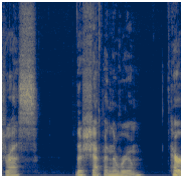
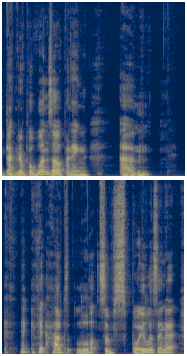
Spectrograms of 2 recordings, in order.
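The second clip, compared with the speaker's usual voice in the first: normal talking voice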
